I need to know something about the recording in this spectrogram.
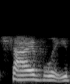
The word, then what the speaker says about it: Shively: it's Shively, but that was fine. I say it rhymes with lively, so that people remember it's a hard one to pronounce, and I'm really excited to be here.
